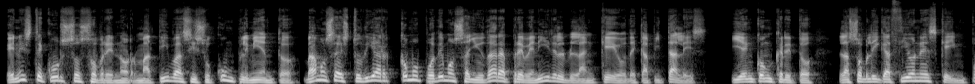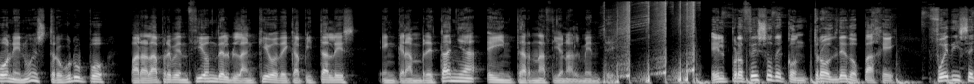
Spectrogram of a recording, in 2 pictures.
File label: spanish e-learning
